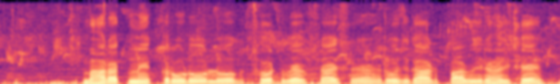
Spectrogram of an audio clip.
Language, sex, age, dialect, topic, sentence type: Maithili, male, 18-24, Eastern / Thethi, banking, statement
